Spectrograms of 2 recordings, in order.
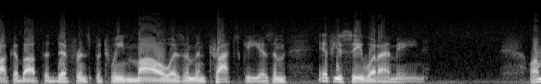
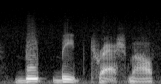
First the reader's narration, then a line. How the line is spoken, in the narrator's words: Bill said solemnly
